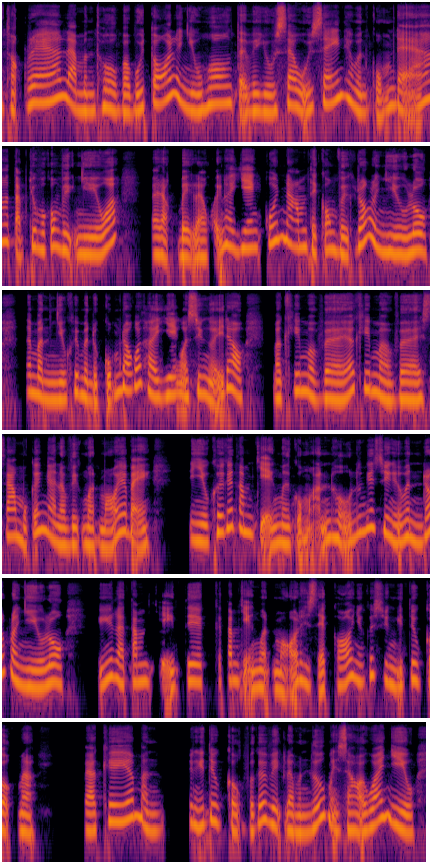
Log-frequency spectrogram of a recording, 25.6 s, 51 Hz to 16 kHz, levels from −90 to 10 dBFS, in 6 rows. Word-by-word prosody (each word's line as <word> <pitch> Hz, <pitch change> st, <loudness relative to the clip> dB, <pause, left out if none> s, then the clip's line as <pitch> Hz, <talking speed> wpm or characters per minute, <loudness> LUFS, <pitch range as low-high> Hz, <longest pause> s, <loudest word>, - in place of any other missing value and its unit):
thật -, -, -4 dB
ra 260 Hz, +3 st, +2 dB
á, 325 Hz, -, +3 dB
là 275 Hz, -8 st, +2 dB
mình 185 Hz, -1 st, -1 dB
thường 205 Hz, -3 st, -1 dB
vào 180 Hz, -1 st, +1 dB
buổi 190 Hz, +4 st, 0 dB
tối 255 Hz, +8 st, +1 dB
là 360 Hz, -, +2 dB
nhiều 195 Hz, -7 st, 0 dB
hơn 250 Hz, +4 st, +1 dB
tại 170 Hz, -, -1 dB
vì 190 Hz, +1 st, 0 dB
dù 180 Hz, 0 st, 0 dB
sao 230 Hz, +3 st, +2 dB
buổi 195 Hz, -, +1 dB
sáng 255 Hz, +7 st, +1 dB
thì 300 Hz, -, +1 dB
mình 185 Hz, -7 st, -1 dB
cũng 225 Hz, +4 st, -3 dB
đã 290 Hz, +8 st, +1 dB
tập -, -, 0 dB
trung 260 Hz, -3 st, -1 dB
vào 225 Hz, -, 0 dB
công 255 Hz, +2 st, 0 dB
việc 220 Hz, -6 st, -1 dB
nhiều 190 Hz, 0 st, +2 dB
á, 300 Hz, +6 st, +4 dB, 0.4 s
và 190 Hz, -, 0 dB
đặc 185 Hz, -, -1 dB
biệt 175 Hz, -1 st, +2 dB
là 170 Hz, -, +1 dB
khoảng -, -, -2 dB
thời 265 Hz, -3 st, +1 dB
gian 245 Hz, +1 st, +2 dB
cuối 305 Hz, +7 st, 0 dB
năm 255 Hz, -5 st, 0 dB
thì 210 Hz, -, 0 dB
công 225 Hz, +3 st, -1 dB
việc 190 Hz, -3 st, 0 dB
rất 290 Hz, +8 st, +2 dB
là 350 Hz, -, +3 dB
nhiều 200 Hz, -5 st, +1 dB
luôn 220 Hz, 0 st, +3 dB, 0.3 s
nên 245 Hz, -1 st, 0 dB
mình 185 Hz, -5 st, +1 dB
nhiều 180 Hz, 0 st, +1 dB
khi 240 Hz, +6 st, -2 dB
mình 200 Hz, -4 st, +1 dB
được 165 Hz, -, -3 dB
cũng 200 Hz, +10 st, 0 dB
đâu 265 Hz, -3 st, +3 dB
có 325 Hz, +4 st, +2 dB
thời 230 Hz, -, +1 dB
gian 220 Hz, +3 st, +1 dB
mà -, -, +2 dB
suy 240 Hz, +3 st, 0 dB
nghĩ 195 Hz, -5 st, +1 dB
đâu. 260 Hz, -8 st, +2 dB, 0.3 s
Mà 190 Hz, -, 0 dB
khi 255 Hz, +6 st, -3 dB
mà 240 Hz, -4 st, +1 dB
về 185 Hz, -1 st, +1 dB
á, 240 Hz, -, +2 dB
khi 275 Hz, -1 st, -2 dB
mà 215 Hz, -8 st, +1 dB
về 180 Hz, 0 st, +1 dB
sau 245 Hz, +6 st, 0 dB
một 220 Hz, -, -1 dB
cái 310 Hz, -, 0 dB
ngày 265 Hz, -9 st, 0 dB
nào 175 Hz, -2 st, +2 dB
việc 175 Hz, 0 st, -1 dB
mệt 170 Hz, -2 st, -1 dB
mỏi 155 Hz, -, +1 dB
á 300 Hz, -, +3 dB
bạn, 165 Hz, -, +1 dB, 0.4 s
thì 215 Hz, -, -3 dB
nhiều 200 Hz, -2 st, +2 dB
khi 285 Hz, +8 st, +1 dB
cái 350 Hz, +2 st, +2 dB
tâm 310 Hz, -5 st, 0 dB
trạng 180 Hz, -6 st, +1 dB
mình 185 Hz, -, +2 dB
cũng -, -, -2 dB
ảnh -, -, -1 dB
hưởng 220 Hz, -1 st, 0 dB
đến 285 Hz, +3 st, -1 dB
cái 350 Hz, +1 st, +2 dB
suy 295 Hz, -5 st, -1 dB
nghĩ 200 Hz, -, 0 dB
mình 205 Hz, -3 st, 0 dB
rất 305 Hz, +4 st, 0 dB
là 270 Hz, -, +4 dB
nhiều 190 Hz, -3 st, +1 dB
luôn, 225 Hz, 0 st, +3 dB, 0.4 s
kiểu 205 Hz, -, -2 dB
như 280 Hz, -, +1 dB
là, 235 Hz, -4 st, +1 dB
tâm 225 Hz, +2 st, -2 dB, 0.2 s
trạng -, -, -2 dB, 0.2 s
tia 235 Hz, -1 st, +2 dB
c -, -, -17 dB
tâm 240 Hz, -1 st, -1 dB
trạng 175 Hz, -5 st, 0 dB
mệt 180 Hz, -2 st, -2 dB
mỏi 170 Hz, +7 st, 0 dB
thì 215 Hz, -, -2 dB
sẽ 165 Hz, -2 st, -1 dB
có 200 Hz, +5 st, -1 dB
những 245 Hz, -5 st, -1 dB
cái 300 Hz, -, -2 dB
suy 245 Hz, -7 st, -5 dB
nghĩ 195 Hz, -3 st, 0 dB
tiêu 250 Hz, -2 st, -1 dB
cực 195 Hz, -3 st, -2 dB
nè. 180 Hz, -2 st, +2 dB, 0.5 s
Và 190 Hz, -1 st, +2 dB
khi 270 Hz, +6 st, +1 dB
á, 315 Hz, -, +3 dB
mình 195 Hz, -, -1 dB, 0.3 s
suy 250 Hz, -3 st, -1 dB
nghĩ 230 Hz, -, +1 dB
tiêu 275 Hz, 0 st, -1 dB
cực 190 Hz, -6 st, -3 dB
về 180 Hz, -, -2 dB
cái 275 Hz, -, +2 dB
việc 235 Hz, -6 st, -1 dB
là 190 Hz, -, +2 dB
mình 175 Hz, 0 st, -1 dB
lướt 270 Hz, -, +2 dB
mạng 320 Hz, -, 0 dB
xã 195 Hz, +1 st, -1 dB
hội 185 Hz, -, +2 dB
quá 240 Hz, +9 st, +2 dB
nhiều, 235 Hz, -, +2 dB
220 Hz, 320 wpm, -23 LUFS, 185-260 Hz, 0.5 s, á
